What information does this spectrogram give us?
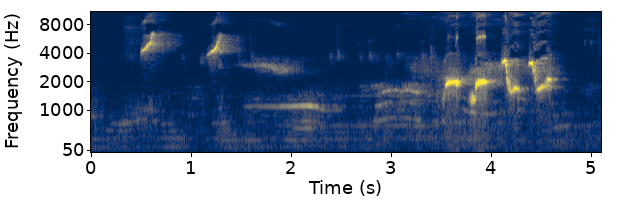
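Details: White-rumped shama song played to stir young forest-caught birds into singing: two high sharp notes, a long thin whistle, then a jumbled burst of loud chattering notes.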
